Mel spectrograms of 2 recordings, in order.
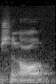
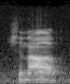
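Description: First: The second syllable has an o vowel. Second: The second syllable has an a vowel. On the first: The speaker calls it wrong. "לא אומרים שנעור" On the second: The speaker calls it right. "שנער זה חפתו"

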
